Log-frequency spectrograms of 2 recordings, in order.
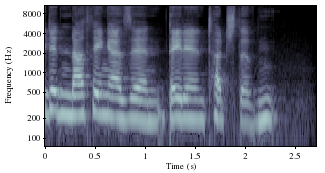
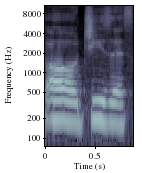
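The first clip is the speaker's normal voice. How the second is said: imitated stunned disbelief, much lower; 3 semitones lower than usual. Acting out a man's reaction heard as he leaves the car; mimicking stunned disbelief. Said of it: "in a state of like just like what what the fuck".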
